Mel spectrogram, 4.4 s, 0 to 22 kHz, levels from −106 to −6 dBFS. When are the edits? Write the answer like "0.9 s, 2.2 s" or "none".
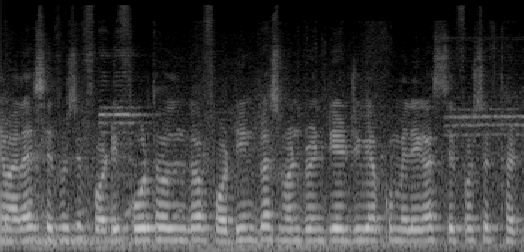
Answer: none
